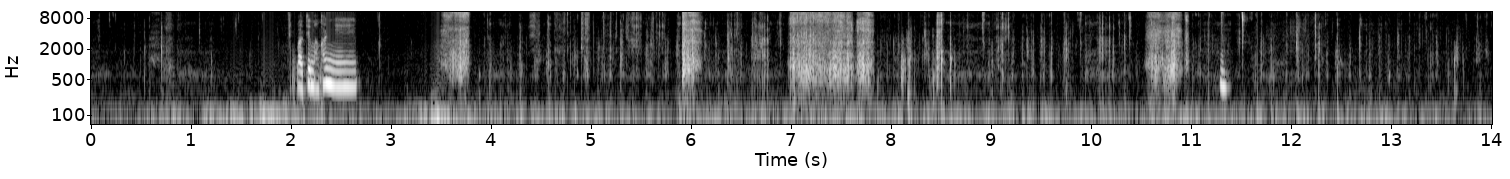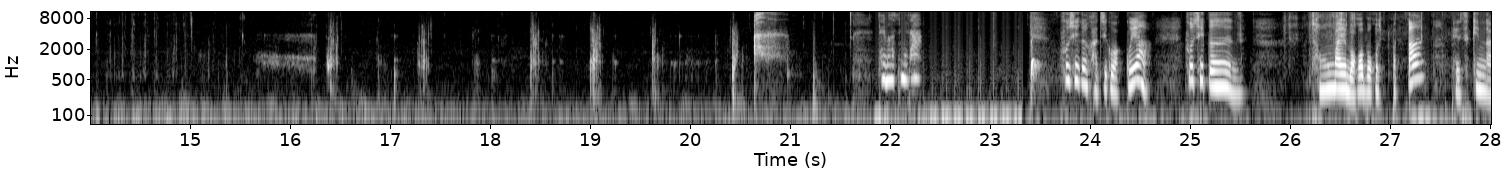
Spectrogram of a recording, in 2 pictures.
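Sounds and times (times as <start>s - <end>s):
person chewing noodles: 2.8s - 21.8s.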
